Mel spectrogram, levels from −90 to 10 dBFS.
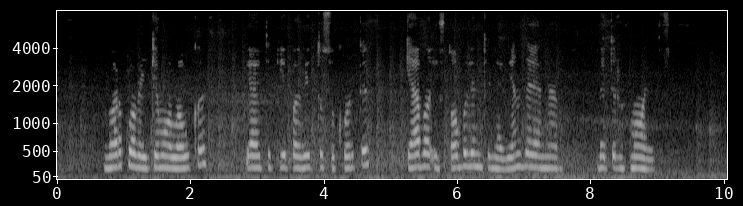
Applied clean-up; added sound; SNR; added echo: none; Subway, metro, underground; 18 dB; none.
